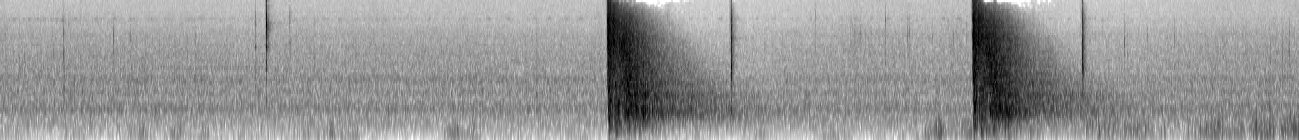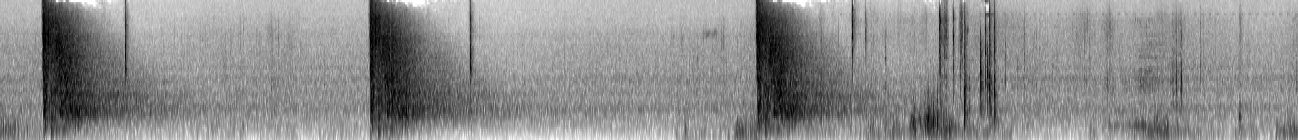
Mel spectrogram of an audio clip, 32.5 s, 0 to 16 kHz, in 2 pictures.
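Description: Five single rifle shots from an Expo Arms AR-15 with a 14.5-inch chrome-lined barrel, spaced about four to five seconds apart, each followed by a short echoing tail. A quick run of clicks and knocks follows the last shot.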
